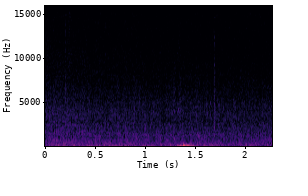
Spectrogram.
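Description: Heavy rain pouring on a car, a steady hiss, with one dull low thump about a second and a half in.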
